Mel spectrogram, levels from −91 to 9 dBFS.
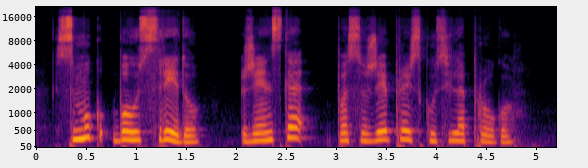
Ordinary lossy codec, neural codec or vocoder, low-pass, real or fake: Opus, 24 kbps; none; 19.8 kHz; real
